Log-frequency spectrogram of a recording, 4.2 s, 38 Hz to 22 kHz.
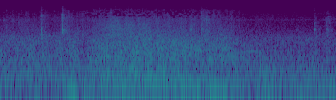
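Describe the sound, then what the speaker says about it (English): Bombs from an air strike in the Steel Division 2 wartime strategy game burst in a dense, rumbling roll of explosions, heavy and continuous with no voices over them. "Oh, very good bombing run though"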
